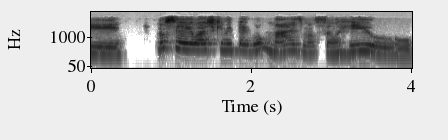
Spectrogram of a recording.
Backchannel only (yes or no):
yes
